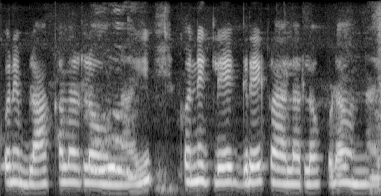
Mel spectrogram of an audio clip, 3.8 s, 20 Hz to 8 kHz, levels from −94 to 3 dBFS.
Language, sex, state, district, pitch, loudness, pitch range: Telugu, female, Andhra Pradesh, Sri Satya Sai, 225 Hz, -14 LUFS, 205-235 Hz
